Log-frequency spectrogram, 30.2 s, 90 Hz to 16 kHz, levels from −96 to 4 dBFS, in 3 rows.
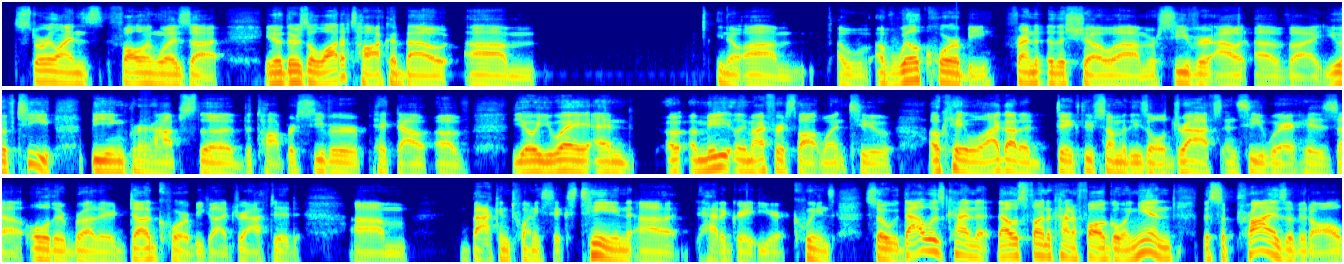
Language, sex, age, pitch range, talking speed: English, male, 20-39, 90-110 Hz, 200 wpm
